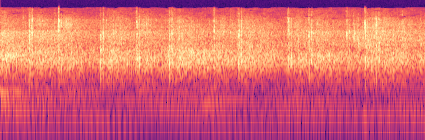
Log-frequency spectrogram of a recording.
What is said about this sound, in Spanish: Este es un aplauso para este tipo. Este hizo lo bueno. Dale un aplauso fuerte, no seas así.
